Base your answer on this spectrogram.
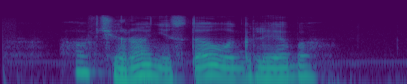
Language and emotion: Russian, sad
